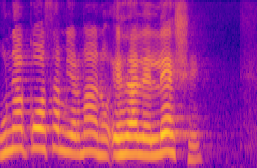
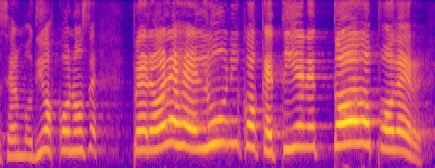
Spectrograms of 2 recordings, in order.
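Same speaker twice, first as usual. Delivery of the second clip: fiery preaching; 3 semitones higher, 11 dB louder than usual. Acted. Preacher exhorting the congregation, loud and fired up. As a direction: preach it out to the whole church.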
